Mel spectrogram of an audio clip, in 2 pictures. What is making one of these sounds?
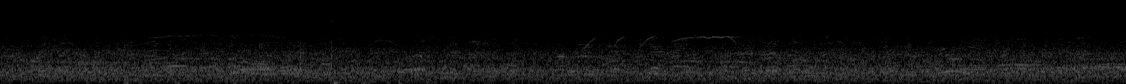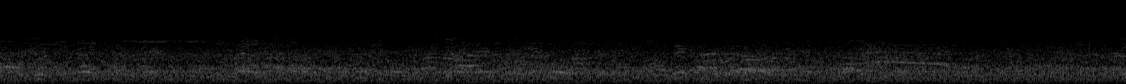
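A large crowd murmurs and cheers steadily in a big echoing arena.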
